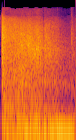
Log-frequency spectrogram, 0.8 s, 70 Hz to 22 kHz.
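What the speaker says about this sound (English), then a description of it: "Wait. For the explosion." A C4 charge detonates in Minecraft during a bank heist, one loud, deep, booming blast filling the short moment with low rumble.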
